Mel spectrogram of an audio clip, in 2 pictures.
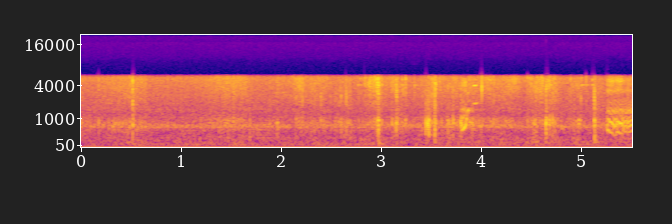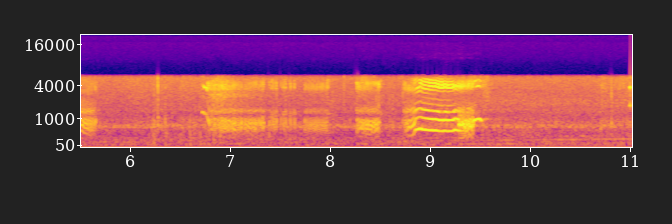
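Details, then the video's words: An 8-week-old male Miniature Pinscher puppy gives a brief, wavering high whine, trying to climb onto the couch to be with his owner. "Miniature Pinscher puppy Kenji being very needy"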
